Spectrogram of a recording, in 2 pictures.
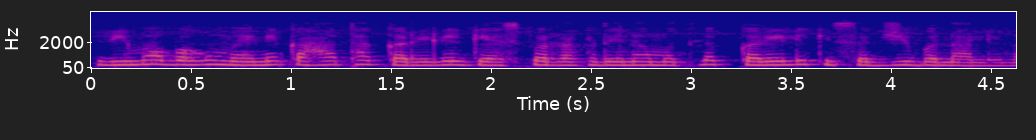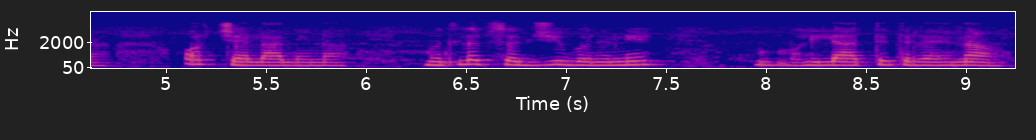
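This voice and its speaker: A woman's voice: a little high, steady tone, a little slow, dark tone, dull audio. A woman voicing a stern, scolding middle-aged mother-in-law in a cartoon story.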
